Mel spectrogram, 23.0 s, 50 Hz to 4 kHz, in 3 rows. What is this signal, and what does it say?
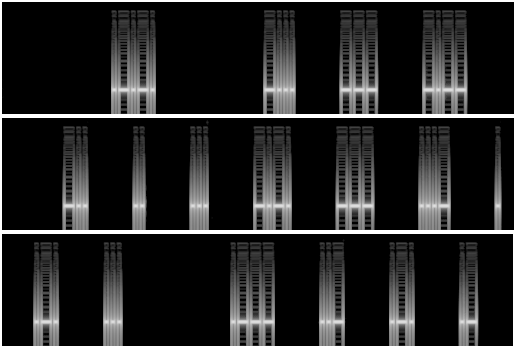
Morse code, heard as a keyed tone, about 25 wpm, spaced as for 10 wpm, 550 Hz. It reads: <AR> BOY DISCOVERS JURA
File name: podcast / News headlines-1x-25x10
